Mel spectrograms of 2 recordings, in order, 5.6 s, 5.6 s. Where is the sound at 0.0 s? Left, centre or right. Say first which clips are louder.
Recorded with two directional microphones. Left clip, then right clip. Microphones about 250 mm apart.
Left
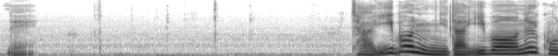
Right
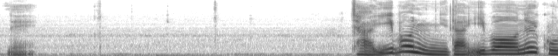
Left 3 dB; centre.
